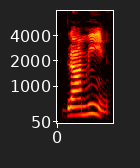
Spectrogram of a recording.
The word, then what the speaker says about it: ग्रामीण: ग्रामीण, ग्रामीण, यहाँ पे ग में ये पदेन की मात्रा लगी है र के उच्चारण के लिए, आधे र के उच्चारण के लिए, ग्रा हो गया, ये आ की मात्रा लगी, ग्रामीण, ग्रामीण।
